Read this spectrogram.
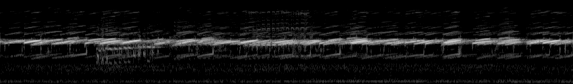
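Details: Northern spring peepers calling en masse at a salt marsh wetland in West Chezzetcook, Nova Scotia, at dusk in mid-May 2020; shrill upslurred peeps pile up into a steady, pulsing high-pitched ringing with no other voices standing out.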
